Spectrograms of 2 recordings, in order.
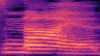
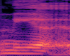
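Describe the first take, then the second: First: The name is said as Naya. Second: The name is said as Nia. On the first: The speaker calls it right. "it's Naya" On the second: The speaker calls it wrong. "I've been called Nia"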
